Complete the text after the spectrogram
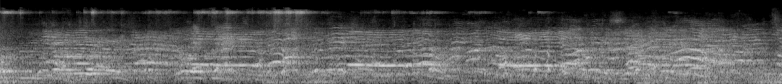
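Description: A large crowd chants loudly in an echoing hall.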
